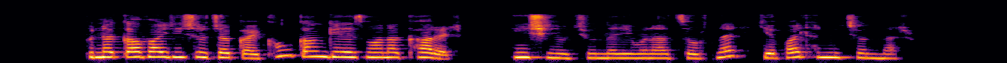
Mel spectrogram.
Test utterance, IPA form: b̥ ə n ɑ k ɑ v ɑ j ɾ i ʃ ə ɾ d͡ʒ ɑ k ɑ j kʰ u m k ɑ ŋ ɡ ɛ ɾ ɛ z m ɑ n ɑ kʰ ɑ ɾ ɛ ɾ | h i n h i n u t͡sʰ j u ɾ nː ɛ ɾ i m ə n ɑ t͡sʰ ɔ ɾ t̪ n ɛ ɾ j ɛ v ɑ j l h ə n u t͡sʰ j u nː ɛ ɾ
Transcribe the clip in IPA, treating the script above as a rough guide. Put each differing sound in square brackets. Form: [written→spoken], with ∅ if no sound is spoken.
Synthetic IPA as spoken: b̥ ə n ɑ k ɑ v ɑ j ɾ i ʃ ə ɾ d͡ʒ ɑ k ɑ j kʰ u m k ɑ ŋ ɡ ɛ ɾ ɛ z m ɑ n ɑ kʰ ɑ ɾ ɛ ɾ | h i n [h→ʃ] i n u t͡sʰ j u [ɾ→∅] nː ɛ ɾ i m ə n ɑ t͡sʰ ɔ ɾ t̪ n ɛ ɾ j ɛ v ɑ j l h ə n u t͡sʰ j u nː ɛ ɾ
